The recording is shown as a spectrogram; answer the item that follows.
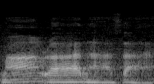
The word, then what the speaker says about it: Maranatha: And we use 4 syllables. Maranatha. And from room 1 up to the top, they all know the Maranatha.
